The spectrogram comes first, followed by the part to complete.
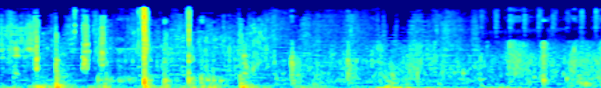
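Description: Sharp knocks and thumps on a bass boat's deck while an angler fights a hooked largemouth bass, the strongest about a second and a half in. Near the end the bass splashes at the surface beside the boat.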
